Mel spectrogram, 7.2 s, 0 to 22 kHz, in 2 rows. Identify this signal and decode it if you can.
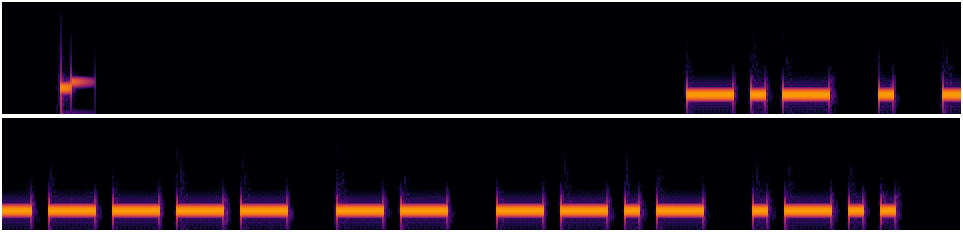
Morse code, heard as a keyed tone, about 21 wpm, 700 Hz. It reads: KE0MQL
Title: USA Call Signs - 6 Characters - 20wpm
